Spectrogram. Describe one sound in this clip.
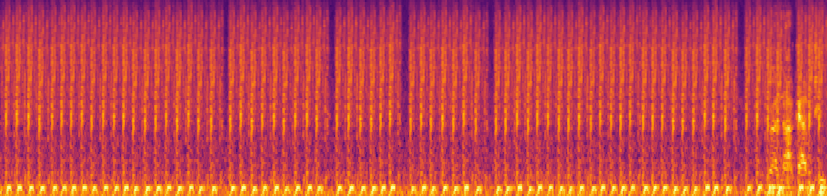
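A game interface ticks rapidly and steadily as a counter climbs.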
